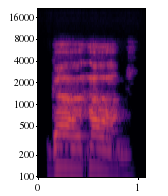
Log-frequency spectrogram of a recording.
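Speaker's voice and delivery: "go home" with flat Yorkshire monophthongs; Yorkshire vowels, "go home" as "goh hohm". Shown as a demonstration. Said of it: "the home me, as a Yorkshire individual, was realized as".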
